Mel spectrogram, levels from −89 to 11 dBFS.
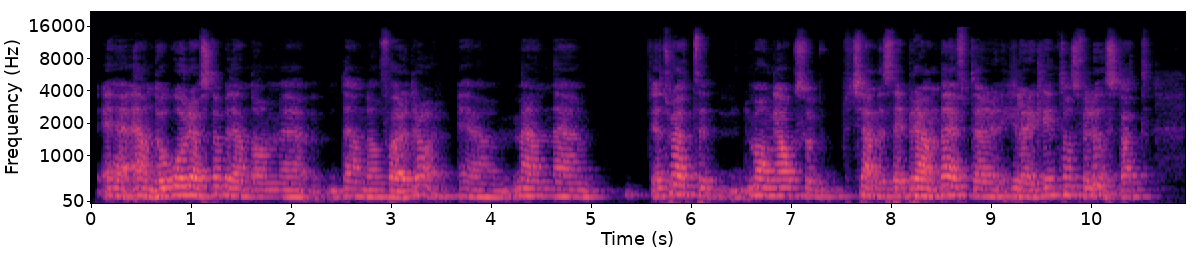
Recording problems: off-mic speech; far
room echo; slight; dies away in 0.4 s

